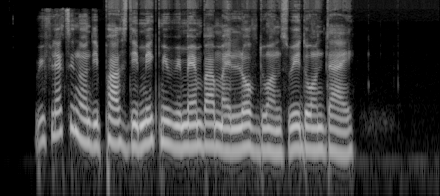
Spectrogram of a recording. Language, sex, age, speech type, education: Nigerian Pidgin, female, 30-45, spontaneous, tertiary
